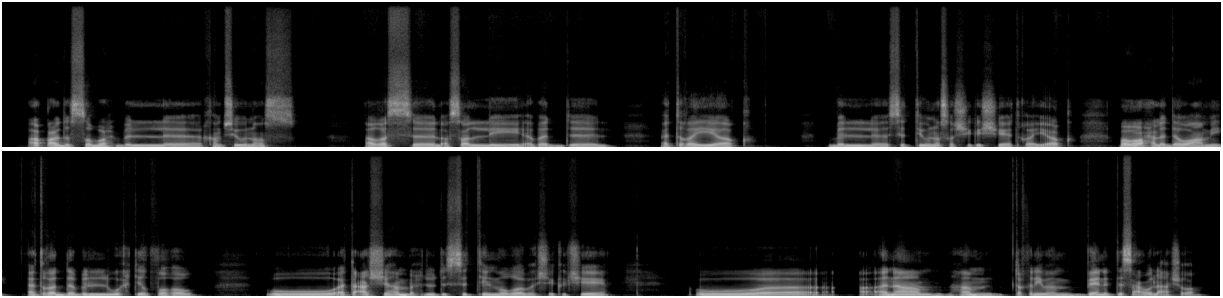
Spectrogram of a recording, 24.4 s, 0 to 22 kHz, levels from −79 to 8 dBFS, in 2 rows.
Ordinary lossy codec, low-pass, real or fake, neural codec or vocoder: none; none; fake; autoencoder, 48 kHz, 128 numbers a frame, DAC-VAE, trained on Japanese speech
